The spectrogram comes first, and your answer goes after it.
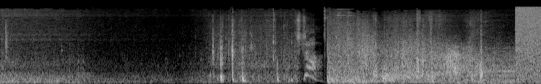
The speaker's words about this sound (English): He asked me to give you a message before he'd shot himself.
